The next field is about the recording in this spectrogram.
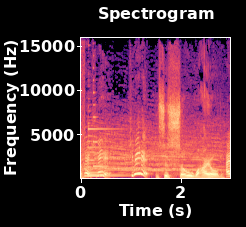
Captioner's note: kids cheering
